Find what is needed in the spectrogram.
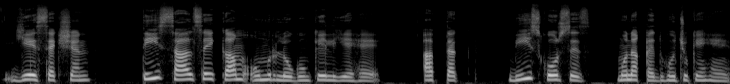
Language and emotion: Urdu, neutral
